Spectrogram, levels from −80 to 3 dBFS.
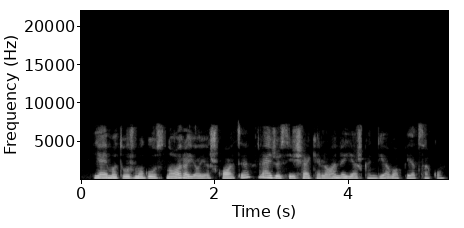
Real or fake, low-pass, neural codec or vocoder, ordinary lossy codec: real; 7.2 kHz; none; AAC, 32 kbps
